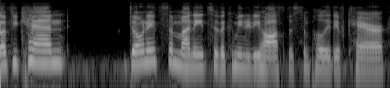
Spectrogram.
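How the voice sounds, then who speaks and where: A woman's voice: mid-range voice, bright, forceful tone, clear, resonant tone, no room sound. A young adult woman answering in a conversational interview, earnest and emphatic, repeating phrases for stress. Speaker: guest, student actor and playwright.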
